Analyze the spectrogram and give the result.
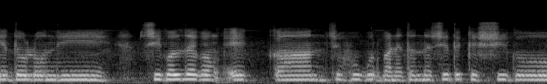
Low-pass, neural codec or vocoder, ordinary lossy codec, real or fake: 7.2 kHz; vocoder, 24 kHz, 100 mel bands, Vocos; none; fake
